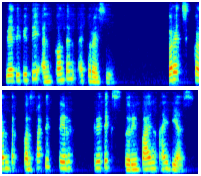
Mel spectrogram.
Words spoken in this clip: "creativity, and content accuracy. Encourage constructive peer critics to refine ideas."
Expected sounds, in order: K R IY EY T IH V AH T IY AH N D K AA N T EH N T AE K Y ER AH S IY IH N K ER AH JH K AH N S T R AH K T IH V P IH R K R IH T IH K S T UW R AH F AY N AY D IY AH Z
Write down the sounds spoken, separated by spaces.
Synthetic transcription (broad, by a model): K R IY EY T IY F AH T IY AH N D K AA N T EH N T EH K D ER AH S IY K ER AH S K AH N S T R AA K T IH F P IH R K R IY T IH K S T UW R AH F AY N AY D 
